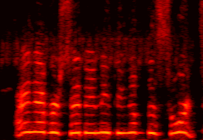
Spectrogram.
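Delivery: very high, loud and fast protest; indignant Wonka. A narrator's reading. Wonka denying Veruca's claim, high and rapid. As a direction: fire it back in a squeaky rush. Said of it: "said Mister Wonka".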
